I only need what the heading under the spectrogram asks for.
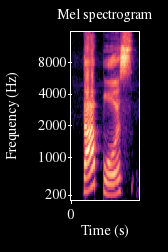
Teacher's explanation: when the emphasis is at the end that means finished when the emphasis is on the first syllable tapos then it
